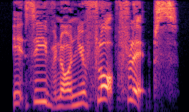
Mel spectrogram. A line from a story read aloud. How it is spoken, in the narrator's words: Cyrus chuckles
